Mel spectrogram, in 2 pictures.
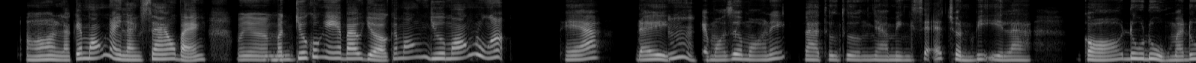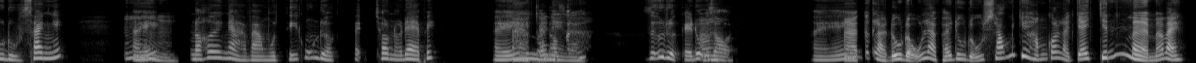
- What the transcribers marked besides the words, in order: tapping; other background noise
- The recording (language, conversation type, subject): Vietnamese, podcast, Bạn có món ăn truyền thống nào không thể thiếu trong mỗi dịp đặc biệt không?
